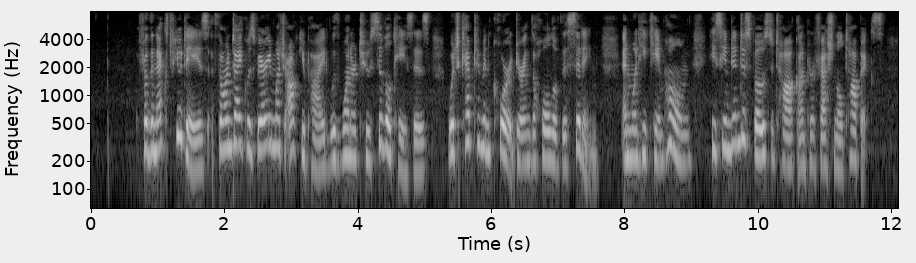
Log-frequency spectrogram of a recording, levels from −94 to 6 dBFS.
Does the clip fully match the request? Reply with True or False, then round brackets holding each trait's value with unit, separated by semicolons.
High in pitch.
True (220 Hz)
